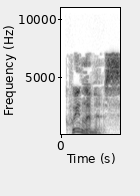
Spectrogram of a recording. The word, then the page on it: queenliness: British English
